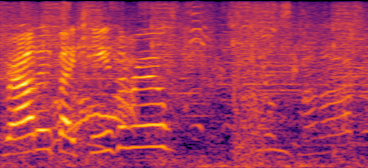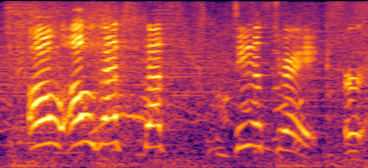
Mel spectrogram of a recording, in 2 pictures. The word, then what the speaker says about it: X Drake: Oh, that's DS Drake, or X Drake, or whatever he goes by. It's spelled X Drake, but like pronounced DS Drake.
